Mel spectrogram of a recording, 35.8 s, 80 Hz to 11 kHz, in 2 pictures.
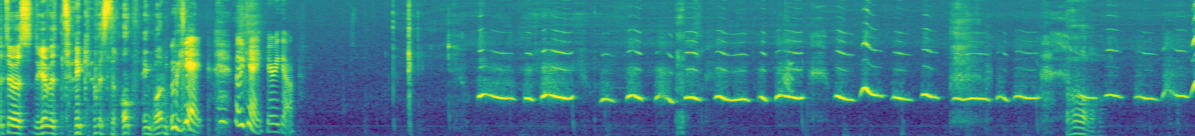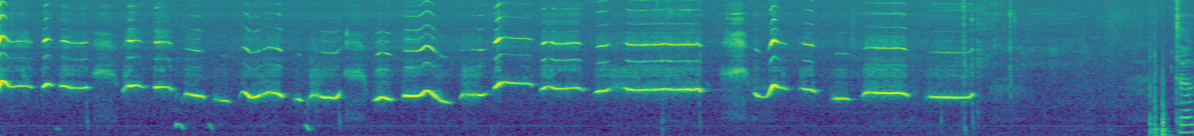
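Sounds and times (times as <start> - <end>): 
laughter: 0.0 - 4.4, 7.4 - 12.8, 14.2 - 16.6
speech: 0.0 - 4.6, 16.1 - 16.5
person whistling a melodic tune: 6.8 - 32.6.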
